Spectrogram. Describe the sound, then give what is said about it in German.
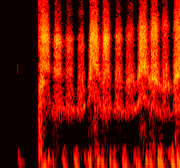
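Someone imitates a steam train with their voice, a loud, steady chugging of about a dozen rapid breathy 'ch-ch' bursts in an even rhythm, with no words spoken. “Wenn jetzt mal, irgendwer da draußen wirklich Zug, gedacht hat, ja, mach was soll ich Zug, machen? Was? Ein Zug.”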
